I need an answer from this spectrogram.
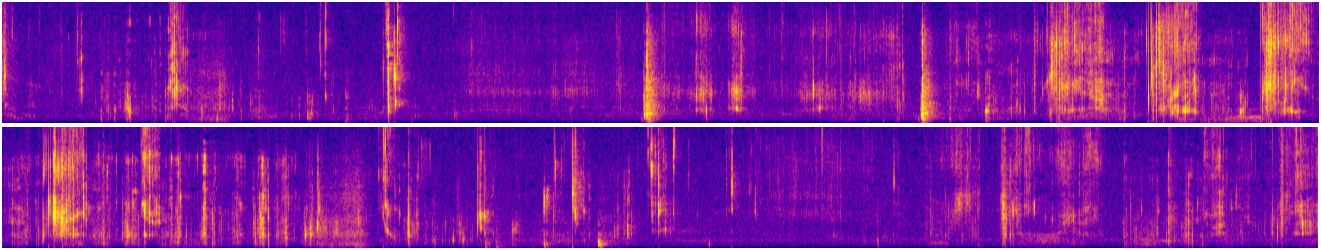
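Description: Close-miked mouth sounds of a person chewing soft iced spiced orange sponge cake: irregular wet clicks and smacks, some much louder than the rest.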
